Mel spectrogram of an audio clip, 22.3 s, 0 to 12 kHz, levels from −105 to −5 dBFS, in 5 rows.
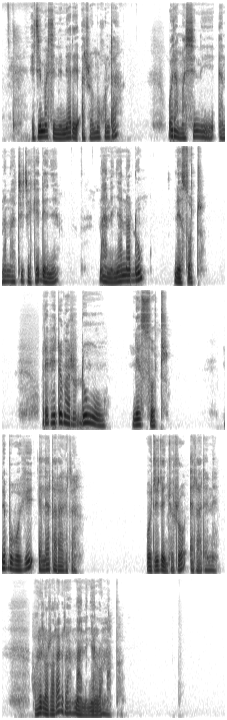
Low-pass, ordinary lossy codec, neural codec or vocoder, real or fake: none; none; none; real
